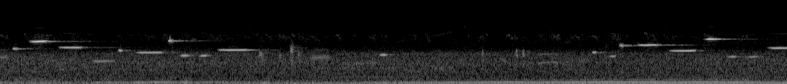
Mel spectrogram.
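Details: Musician wren, or wirapuru, from the humid forests of the Amazon, delivering an elaborate run of pure flute-like whistles, notes leaping up and down in pitch in quick succession, then a pause and a second phrase, with faint low droning behind.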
